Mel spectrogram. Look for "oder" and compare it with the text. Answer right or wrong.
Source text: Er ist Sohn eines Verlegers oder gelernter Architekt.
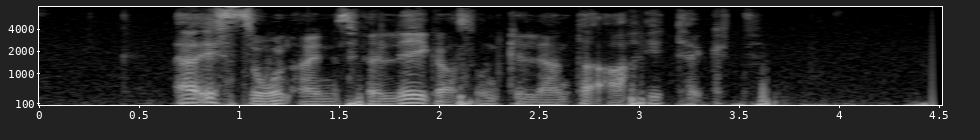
wrong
